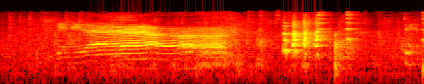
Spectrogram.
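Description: A small dog giving one long drawn-out moaning vocalisation, about two and a half seconds, wavering and sagging slightly in pitch. About four seconds in comes a quick run of short, louder sharp sounds.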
